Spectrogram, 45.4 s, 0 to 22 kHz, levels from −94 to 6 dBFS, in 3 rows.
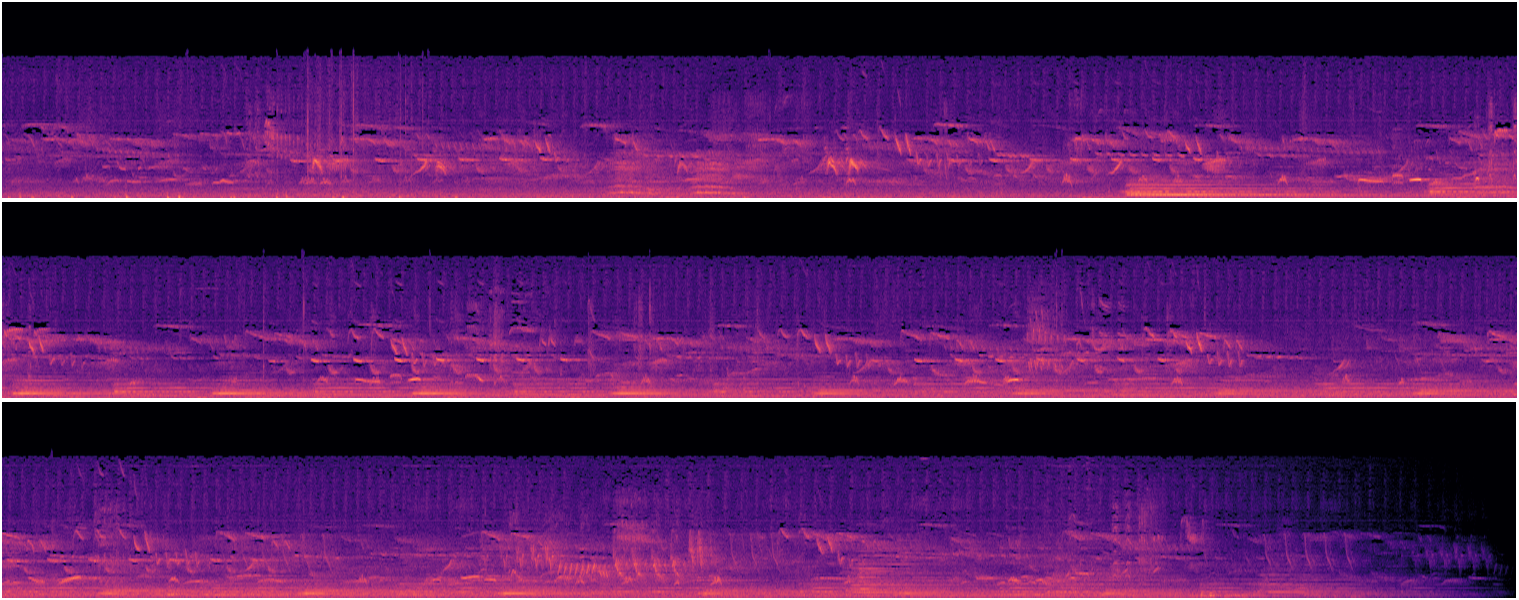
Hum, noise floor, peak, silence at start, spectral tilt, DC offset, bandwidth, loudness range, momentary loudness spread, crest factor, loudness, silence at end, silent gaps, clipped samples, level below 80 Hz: none; -65 dBFS; -12 dBFS; 0 s; -2.5 dB/octave; under 0.1%; 16 kHz; 4 LU; 8 LU; 20 dB; -31 LUFS; 0.7 s; none; under 0.1%; -48 dBFS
